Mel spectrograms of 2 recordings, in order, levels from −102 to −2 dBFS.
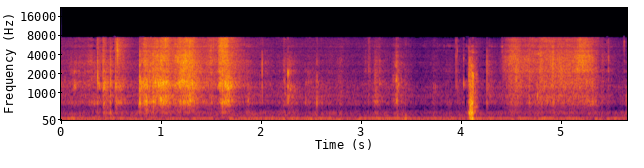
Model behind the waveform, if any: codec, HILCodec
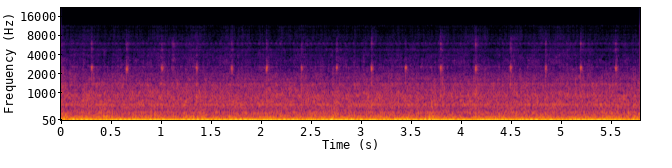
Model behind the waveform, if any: codec, HILCodec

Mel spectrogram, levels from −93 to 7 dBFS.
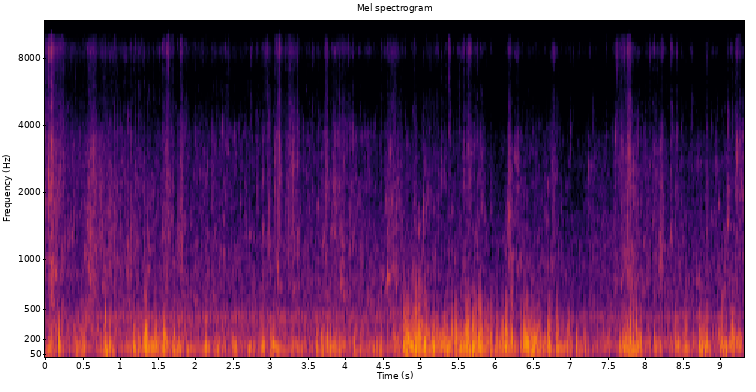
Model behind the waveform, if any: none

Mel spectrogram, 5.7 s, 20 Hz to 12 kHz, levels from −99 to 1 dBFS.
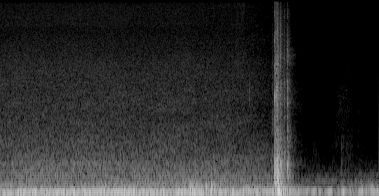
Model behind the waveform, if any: none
